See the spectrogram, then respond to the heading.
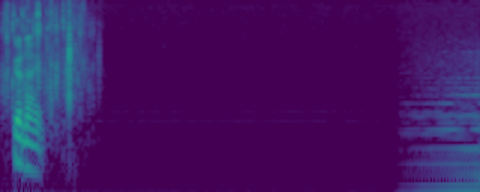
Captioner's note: applause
